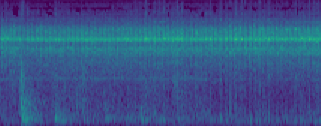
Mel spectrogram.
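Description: A loud, steady high-pitched buzzing hiss with a thin whistle-like tone running through it.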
